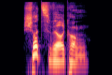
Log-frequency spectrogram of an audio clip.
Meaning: protective effect
- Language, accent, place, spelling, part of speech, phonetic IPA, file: German, Germany, Berlin, Schutzwirkung, noun, [ˈʃʊt͡sˌvɪʁkʊŋ], De-Schutzwirkung.ogg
